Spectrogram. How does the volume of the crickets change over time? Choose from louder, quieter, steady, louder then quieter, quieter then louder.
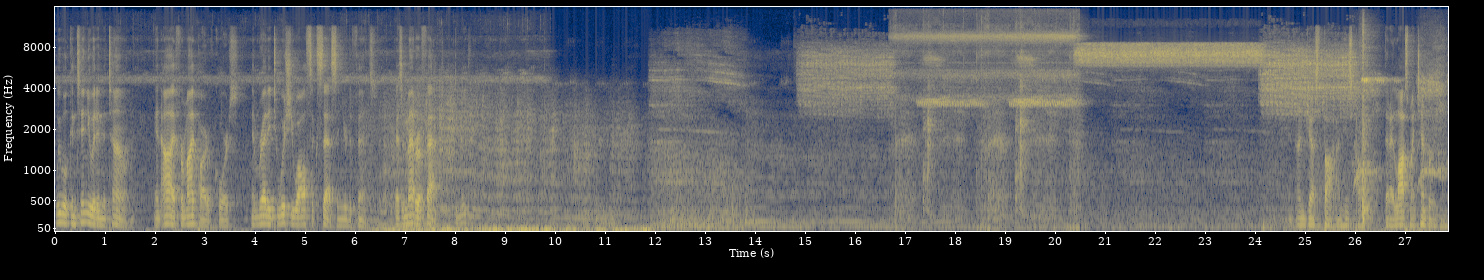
louder.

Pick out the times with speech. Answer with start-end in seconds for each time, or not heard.
0.0-8.4, 24.6-27.8.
